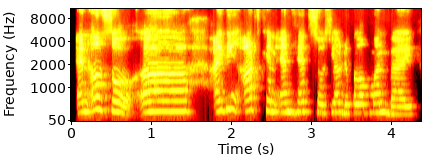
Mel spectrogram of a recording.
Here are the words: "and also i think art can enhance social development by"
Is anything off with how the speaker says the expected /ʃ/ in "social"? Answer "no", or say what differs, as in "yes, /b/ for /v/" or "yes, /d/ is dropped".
yes, /ʃ/ is dropped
